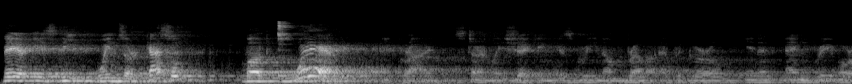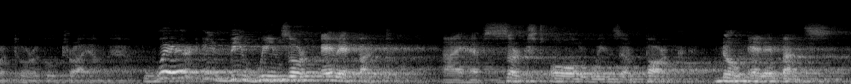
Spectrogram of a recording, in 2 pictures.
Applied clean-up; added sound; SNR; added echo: neural separator model SepFormer DNS4.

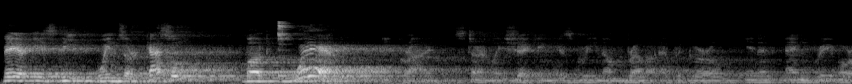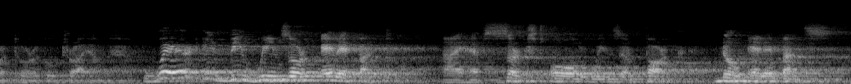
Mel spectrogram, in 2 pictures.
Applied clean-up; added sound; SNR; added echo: none; Cowbell; 16 dB; reverberation time 2.6 s.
